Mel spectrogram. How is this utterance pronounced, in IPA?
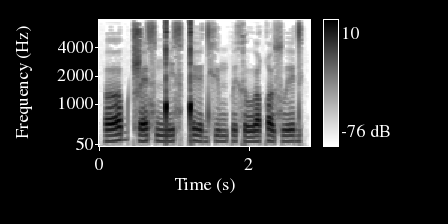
ʌːb ʈ͡ʂɛs ŋ͡ǃisǃɪːdxʲumpɪx ɾʊːqʷisʷɪːd

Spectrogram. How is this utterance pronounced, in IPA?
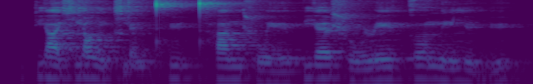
pjä˥˧ɕjɑ˥˩ŋt͡ɕjɛ˩nt̪ʰy˥˩ t̪ʰa˥nʂwe˧˥ɪ̯ pjɛ˥ʂu˧˥ ɻe˥ɪ̯kɤ˥n̪i˧˥ly̰˨˩˦

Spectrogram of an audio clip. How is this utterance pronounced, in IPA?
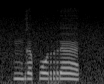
ŋɡɛporɛ

